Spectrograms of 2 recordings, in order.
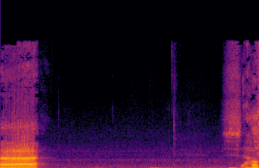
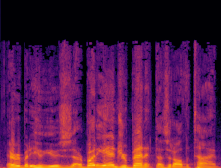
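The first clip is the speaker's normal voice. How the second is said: normal talking voice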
